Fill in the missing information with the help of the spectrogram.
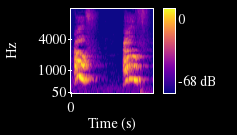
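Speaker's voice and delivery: high, loud yappy barks; dog barking. Acted. Teacher barking as the dog in the song. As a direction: bark like a little dog. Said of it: "The dog said".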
